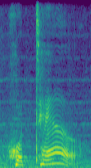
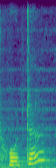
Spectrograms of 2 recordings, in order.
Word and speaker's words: hotel: Hotel, hotel, not hotel, but hotel.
